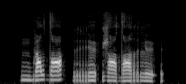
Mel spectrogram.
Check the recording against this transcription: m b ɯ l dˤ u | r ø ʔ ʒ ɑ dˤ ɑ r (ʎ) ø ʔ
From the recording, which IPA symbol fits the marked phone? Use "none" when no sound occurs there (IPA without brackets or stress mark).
l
